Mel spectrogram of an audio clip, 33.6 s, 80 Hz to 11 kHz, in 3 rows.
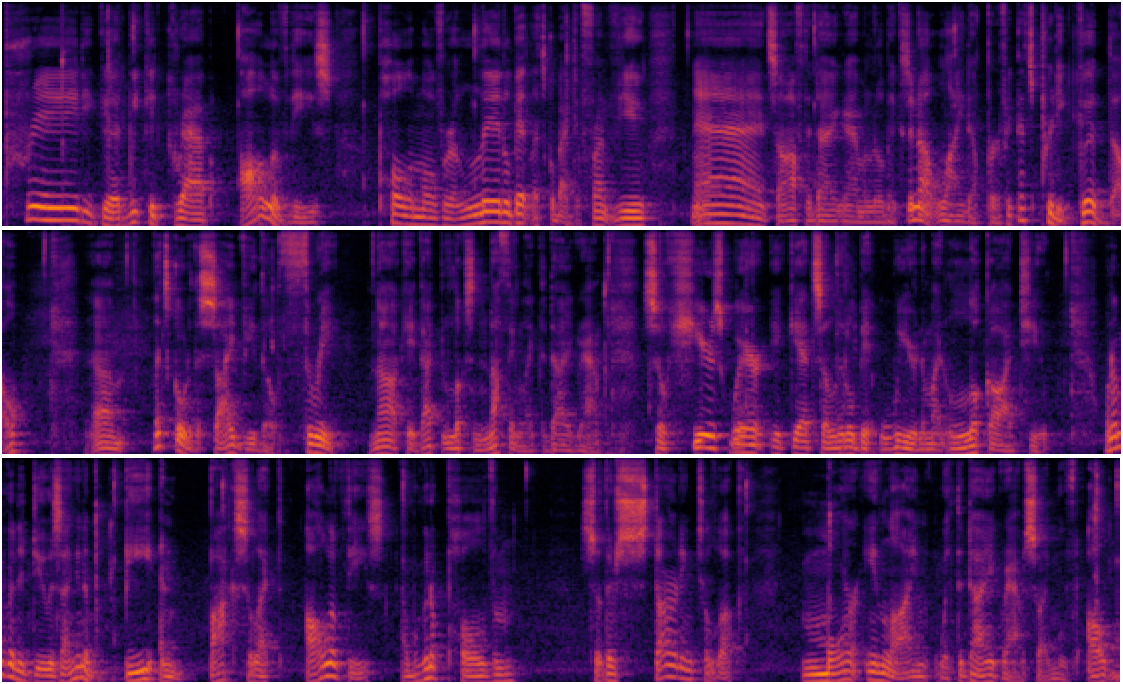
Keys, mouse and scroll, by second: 0.6 a, 1.1 b, 3.6-5.4 drag, 5.6 KP_1, 8.1-13.0 drag, 13.9 KP_3, 17.2 a, 23.4 b, 26.5-28.3 drag, 30.6 a, 33.4 b.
